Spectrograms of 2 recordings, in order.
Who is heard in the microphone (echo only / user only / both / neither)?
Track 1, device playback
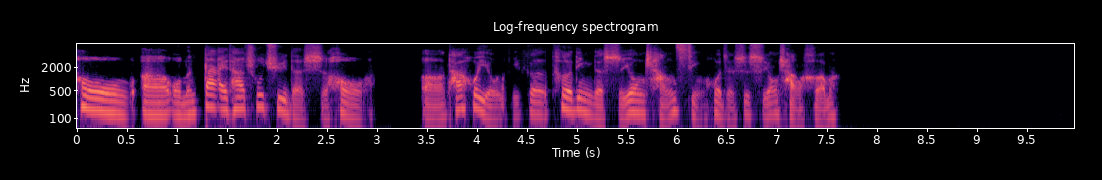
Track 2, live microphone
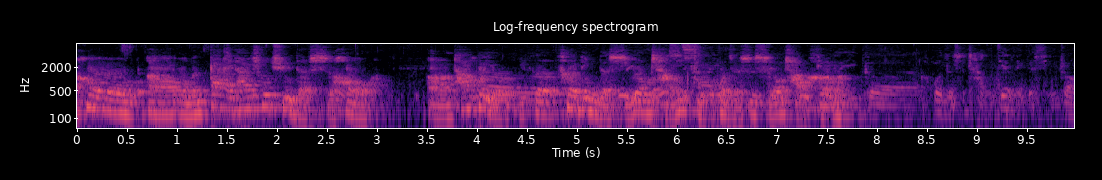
both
